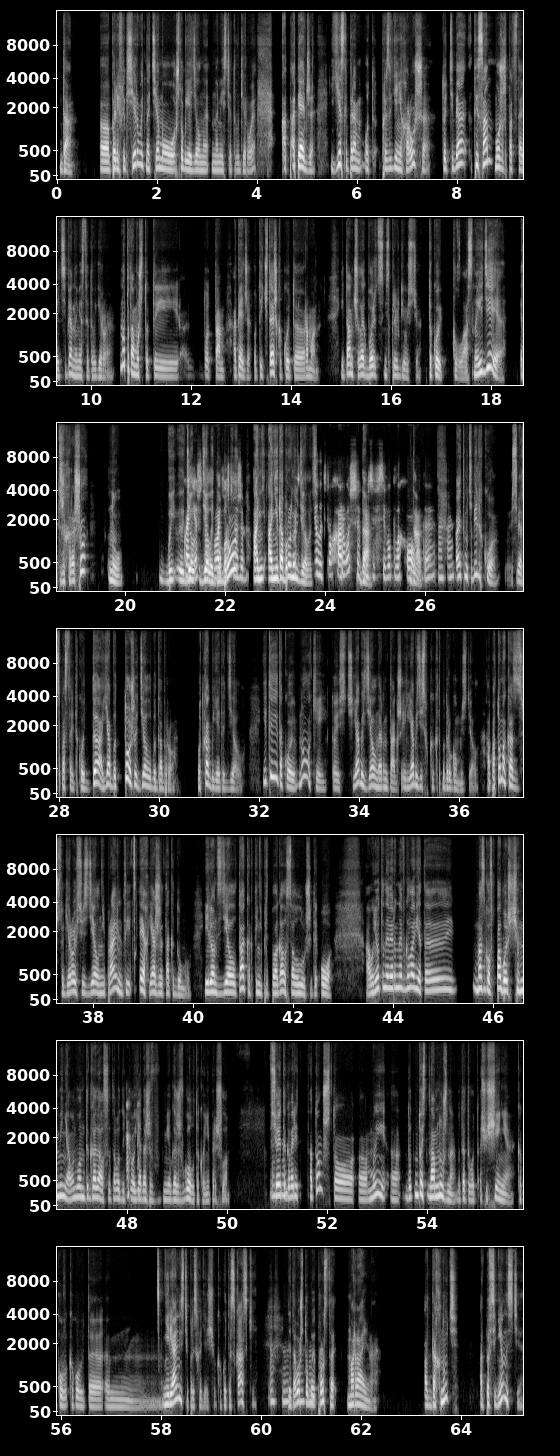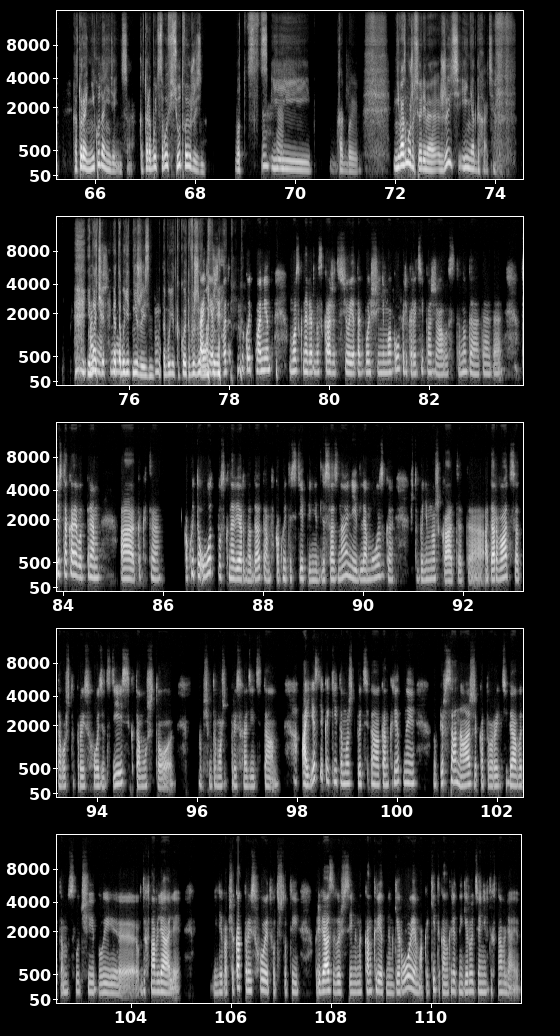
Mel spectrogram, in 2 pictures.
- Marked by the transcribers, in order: tapping; tsk; laugh; lip smack; drawn out: "и"; inhale; chuckle; laughing while speaking: "выживание"; laugh; other background noise
- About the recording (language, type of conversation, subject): Russian, podcast, Почему мы привязываемся к вымышленным персонажам?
